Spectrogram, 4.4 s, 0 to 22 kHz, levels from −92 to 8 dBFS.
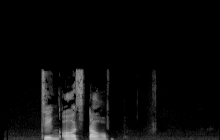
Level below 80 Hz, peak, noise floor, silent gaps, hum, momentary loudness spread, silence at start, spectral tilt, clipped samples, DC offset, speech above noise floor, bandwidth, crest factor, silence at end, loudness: -78 dBFS; -6 dBFS; -74 dBFS; none; none; 15 LU; 0.85 s; -3.5 dB/octave; under 0.1%; under 0.1%; 51 dB; 11.5 kHz; 22 dB; 2.25 s; -23 LUFS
